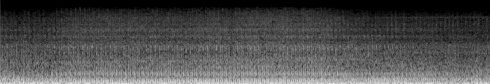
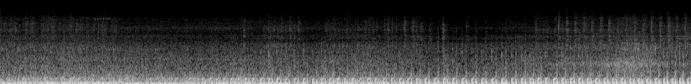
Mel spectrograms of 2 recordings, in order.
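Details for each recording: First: 1995 Honda Shadow 1100 V-twin with 22,000 miles, tuned up, started on a warm day without choke: steady, even low idle with no misses, knocks or ticks, running smooth and healthy. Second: 1995 Honda Shadow 1100 with 22,000 miles on a test ride: a fast, dense metallic chatter over the V-twin's deep, steady drone, a light piece of metal vibrating against a larger one; source still unknown.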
